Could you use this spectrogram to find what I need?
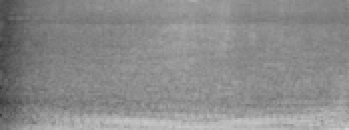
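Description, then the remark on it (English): A steady low rumble of road traffic on Sukhumvit Road near the Asok metro station in Bangkok, Thailand, with engines droning and a vehicle revving over a continuous drone, loud and unbroken throughout, with no voices. “I'm standing on Bangkok's Sukhumvit Road near the Asok metro station.”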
